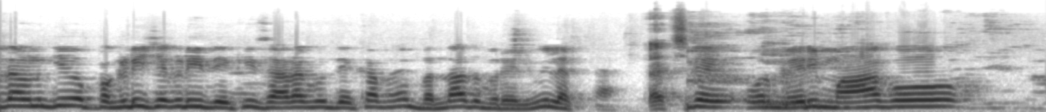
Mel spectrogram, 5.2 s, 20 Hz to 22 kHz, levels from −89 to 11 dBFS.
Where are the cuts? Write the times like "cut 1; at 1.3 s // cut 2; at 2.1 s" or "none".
cut 1; at 3.4 s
